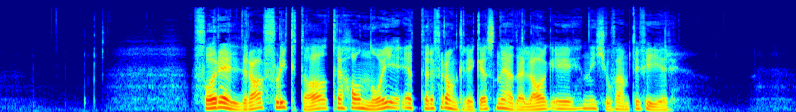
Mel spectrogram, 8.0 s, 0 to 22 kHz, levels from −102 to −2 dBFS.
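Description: From about 0.11 s right through to 7.91 s the speech carries clock slip clicks: faint, evenly spaced ticks, roughly ten a second, clearest under the louder, sustained stretches. The likely cause is two devices running on separate clocks, about 200 ppm apart, with nothing locking them together. Each click sounds like a single sample being dropped or repeated whenever that drift adds up to a whole sample, which explains the steady spacing.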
